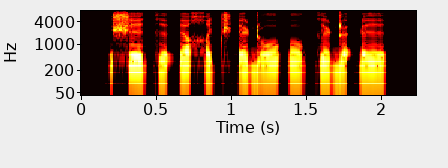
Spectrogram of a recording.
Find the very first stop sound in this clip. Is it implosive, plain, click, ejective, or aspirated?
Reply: plain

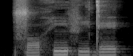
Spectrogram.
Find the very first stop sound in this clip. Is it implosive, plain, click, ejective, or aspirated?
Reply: plain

